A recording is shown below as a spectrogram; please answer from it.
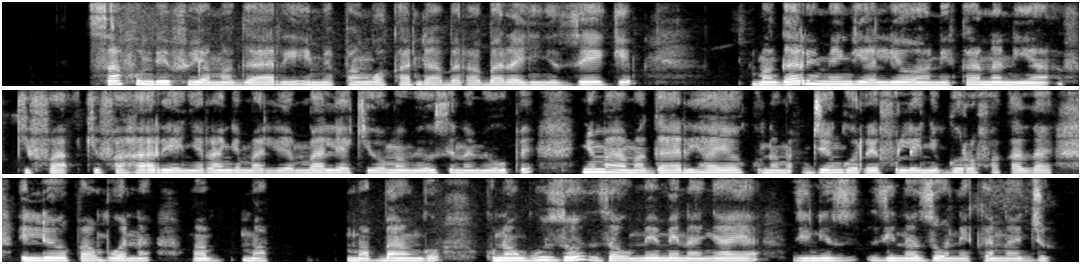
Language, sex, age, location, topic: Swahili, female, 18-24, Kisumu, finance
